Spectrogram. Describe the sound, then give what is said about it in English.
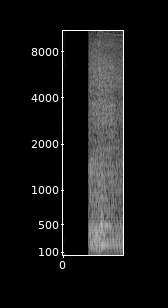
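The 2.7-liter high-output turbo engine of a 2023 Chevy Silverado pickup truck suddenly roars to life after a moment of silence, holding a strong, steady revving growl with no talking. “That's the sound of the 2023 Chevy Silverado's 2.7 liter high output turbo engine, delivering 430 pounds per foot of torque with no compromised durability.”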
